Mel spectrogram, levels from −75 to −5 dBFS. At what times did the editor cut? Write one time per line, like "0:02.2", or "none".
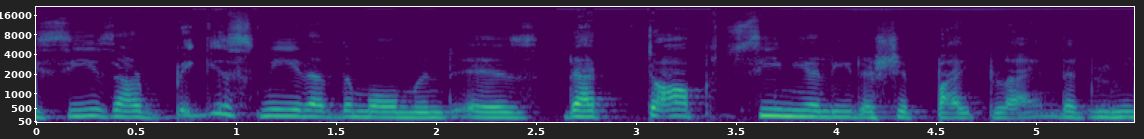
0:02.5
0:03.4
